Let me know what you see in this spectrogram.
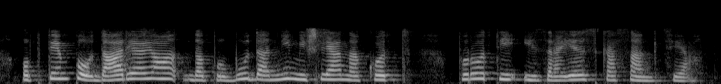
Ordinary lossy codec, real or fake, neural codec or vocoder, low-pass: Opus, 16 kbps; fake; vocoder, 44.1 kHz, 128 mel bands, Pupu-Vocoder; 5.4 kHz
